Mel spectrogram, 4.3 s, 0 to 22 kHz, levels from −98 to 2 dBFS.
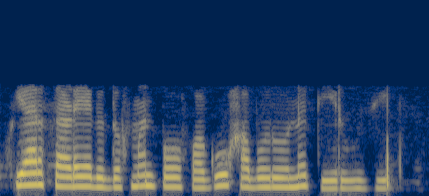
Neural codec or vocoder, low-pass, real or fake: none; 3.6 kHz; real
